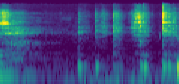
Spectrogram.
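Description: A kitchen knife blade scraping along a silicone baking mat as it is slid under slices of rolled dough: one scrape right at the start, then several shorter scrapes in the second half.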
